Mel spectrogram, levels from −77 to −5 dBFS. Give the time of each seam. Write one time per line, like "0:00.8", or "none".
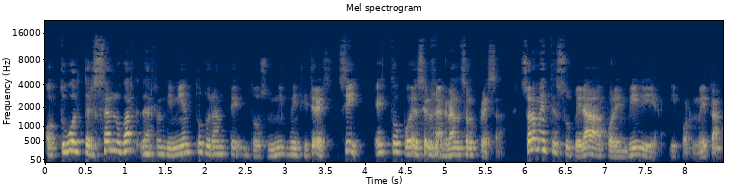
0:04.1
0:05.9

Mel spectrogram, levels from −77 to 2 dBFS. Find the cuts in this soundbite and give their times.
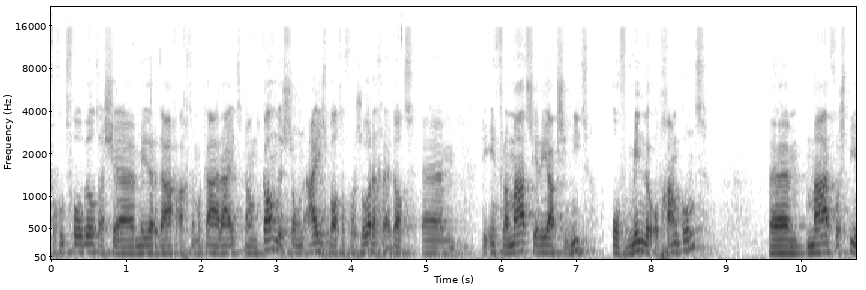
0:05.6
0:07.3

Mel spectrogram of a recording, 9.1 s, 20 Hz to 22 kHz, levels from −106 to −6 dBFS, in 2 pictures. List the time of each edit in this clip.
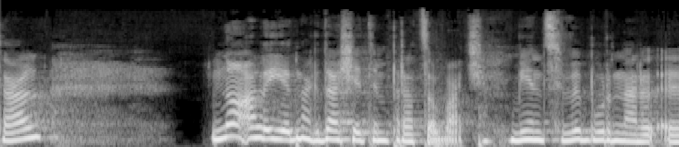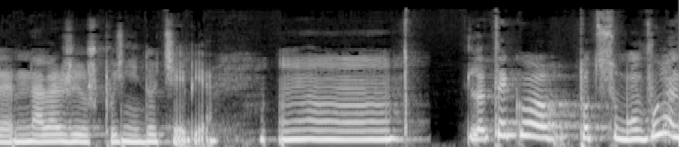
0:07.4

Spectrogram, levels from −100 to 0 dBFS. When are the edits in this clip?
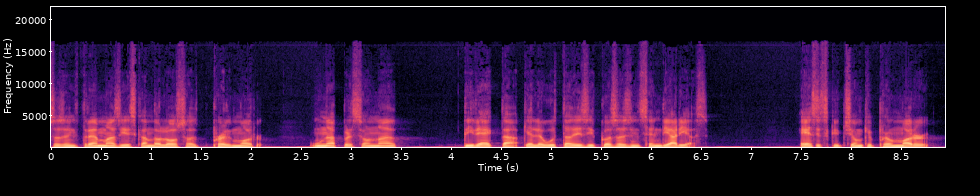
0:01.5
0:04.7
0:07.6

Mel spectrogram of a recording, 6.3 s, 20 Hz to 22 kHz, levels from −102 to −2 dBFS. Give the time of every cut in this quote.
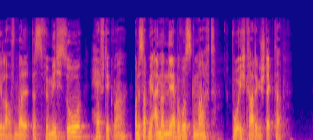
0:02.6
0:04.5

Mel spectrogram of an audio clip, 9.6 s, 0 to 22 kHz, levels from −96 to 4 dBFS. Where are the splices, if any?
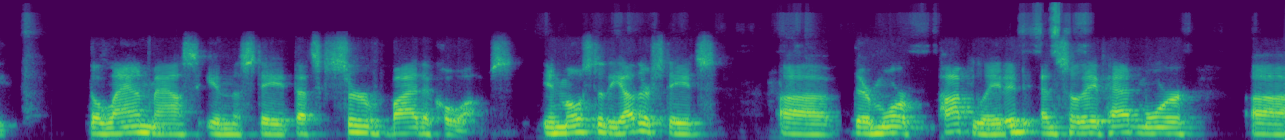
0:04.0
0:06.3
0:07.0

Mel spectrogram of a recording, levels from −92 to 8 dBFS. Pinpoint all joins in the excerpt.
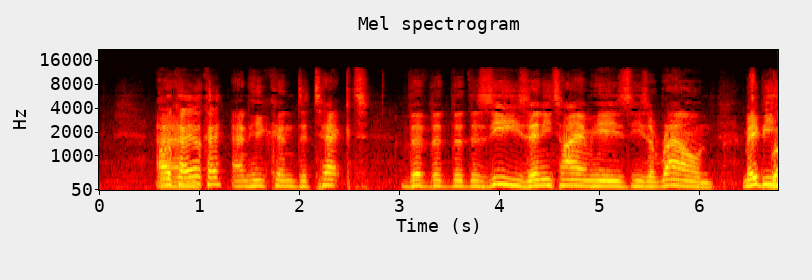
none

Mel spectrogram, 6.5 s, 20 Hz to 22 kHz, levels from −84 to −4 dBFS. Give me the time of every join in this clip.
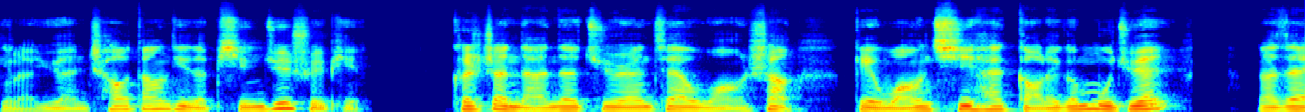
none

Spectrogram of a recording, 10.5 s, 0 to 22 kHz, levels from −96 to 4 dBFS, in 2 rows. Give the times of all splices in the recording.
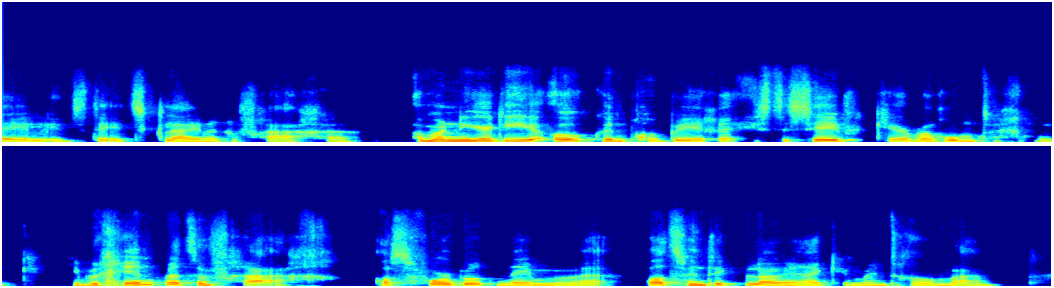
0:02.0
0:05.5
0:08.4

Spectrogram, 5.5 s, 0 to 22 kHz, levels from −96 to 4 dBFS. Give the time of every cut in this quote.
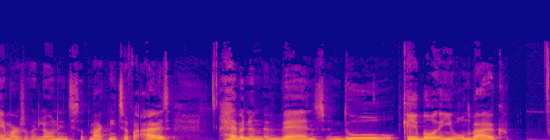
0:02.0
0:02.6
0:04.0

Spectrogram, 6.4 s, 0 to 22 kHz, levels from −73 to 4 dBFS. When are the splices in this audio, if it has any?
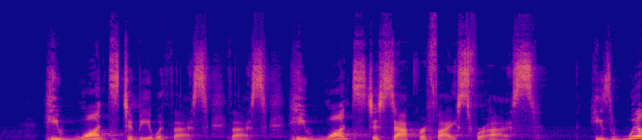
0:02.3

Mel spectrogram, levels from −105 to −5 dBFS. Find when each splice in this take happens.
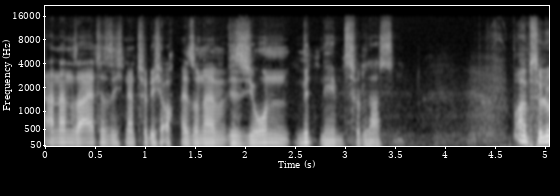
0:01.3

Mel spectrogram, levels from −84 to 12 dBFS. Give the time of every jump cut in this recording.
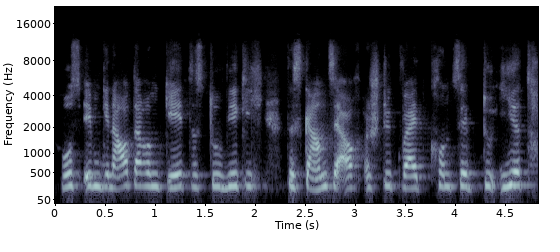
none

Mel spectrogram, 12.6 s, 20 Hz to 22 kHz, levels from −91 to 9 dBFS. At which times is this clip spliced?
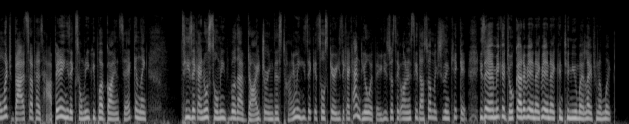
0:10.8

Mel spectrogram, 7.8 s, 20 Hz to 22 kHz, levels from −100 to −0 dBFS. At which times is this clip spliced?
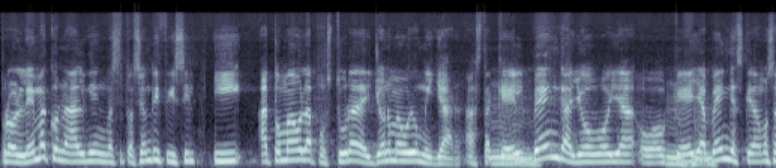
0:02.0

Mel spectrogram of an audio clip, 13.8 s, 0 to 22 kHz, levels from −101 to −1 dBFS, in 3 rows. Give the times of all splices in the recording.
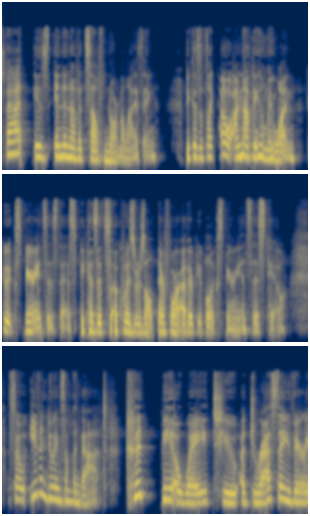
0:10.3

